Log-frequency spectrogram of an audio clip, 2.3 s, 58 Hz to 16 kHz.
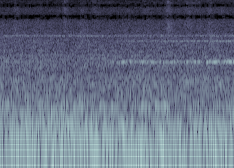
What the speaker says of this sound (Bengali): যেহেতু উপর দিয়ে ট্রেন যাচ্ছে 7 ট্রেন এন ট্রেন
